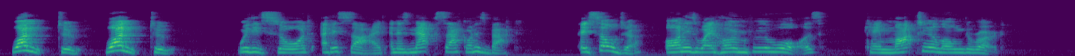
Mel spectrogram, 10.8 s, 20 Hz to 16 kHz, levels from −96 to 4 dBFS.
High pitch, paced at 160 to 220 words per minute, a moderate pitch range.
Yes: high, 210 Hz; average, 165 wpm; average, 3.5 semitones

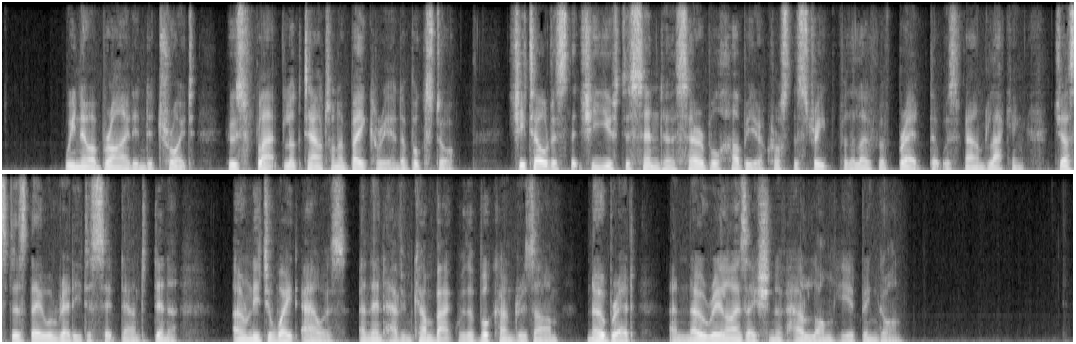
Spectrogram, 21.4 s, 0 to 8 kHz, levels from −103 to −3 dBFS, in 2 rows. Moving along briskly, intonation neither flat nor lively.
Yes: fast, 215 wpm; average, 3.9 semitones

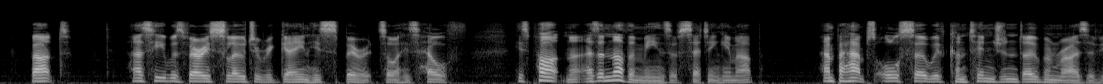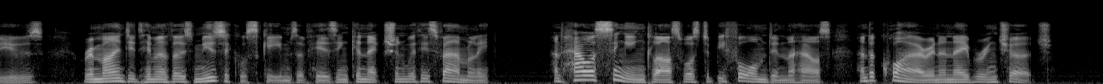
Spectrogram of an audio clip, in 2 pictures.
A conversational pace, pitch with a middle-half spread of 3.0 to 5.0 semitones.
No: average, 165 wpm; wide, 5.6 semitones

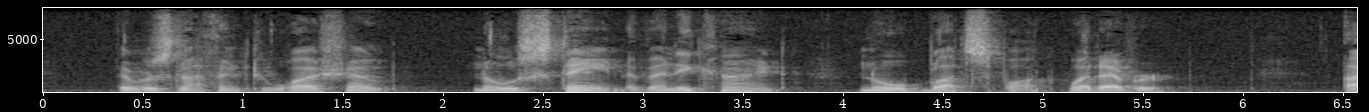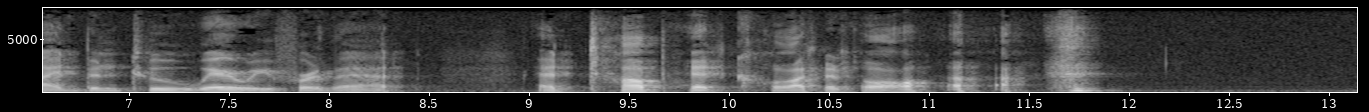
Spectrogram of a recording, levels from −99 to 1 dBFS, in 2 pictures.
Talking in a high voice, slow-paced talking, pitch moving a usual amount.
No: low, 110 Hz; slow, 120 wpm; average, 3.4 semitones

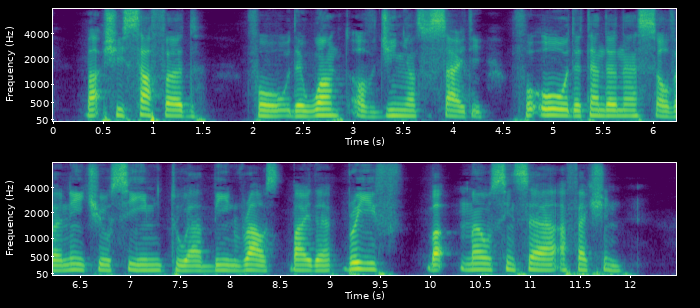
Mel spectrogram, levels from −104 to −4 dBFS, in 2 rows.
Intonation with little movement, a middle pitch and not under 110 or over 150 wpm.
Yes: narrow, 2.1 semitones; medium, 145 Hz; slow, 135 wpm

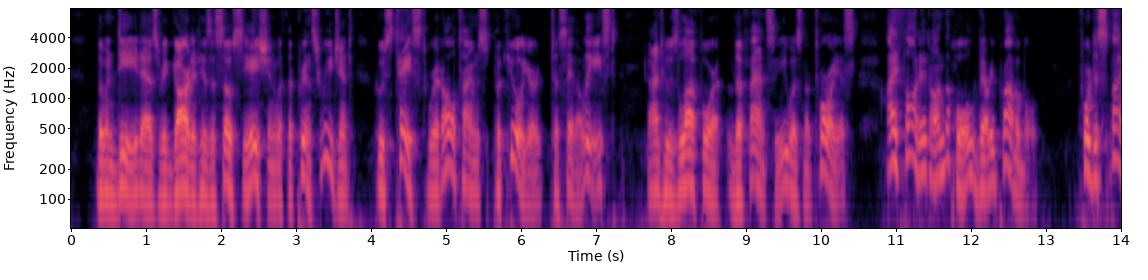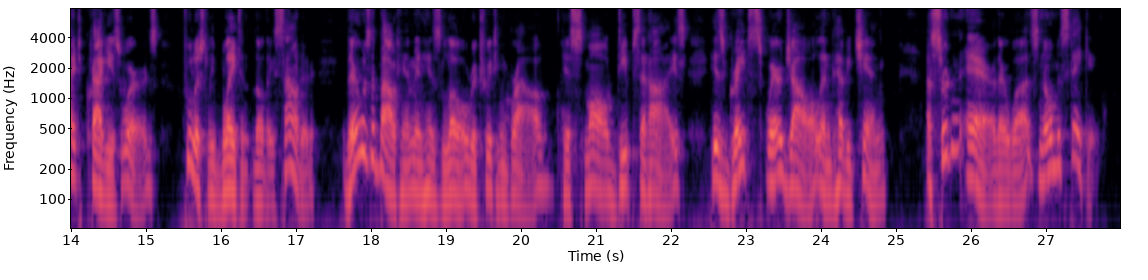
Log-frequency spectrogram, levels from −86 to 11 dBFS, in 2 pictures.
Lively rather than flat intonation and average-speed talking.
Yes: wide, 7.7 semitones; average, 160 wpm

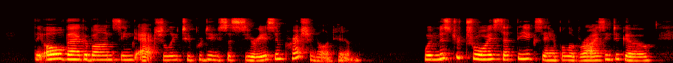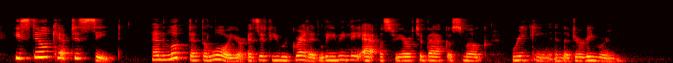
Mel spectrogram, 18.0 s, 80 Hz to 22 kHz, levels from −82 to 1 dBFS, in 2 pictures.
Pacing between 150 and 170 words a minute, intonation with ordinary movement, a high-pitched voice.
Yes: average, 155 wpm; average, 4.4 semitones; high, 230 Hz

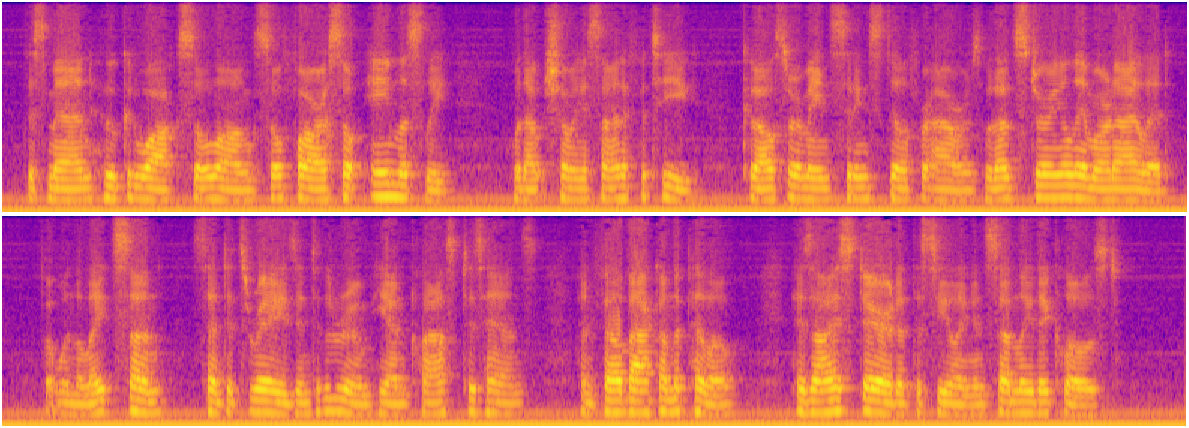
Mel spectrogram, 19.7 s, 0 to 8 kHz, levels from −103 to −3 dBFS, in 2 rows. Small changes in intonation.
Yes: narrow, 2.0 semitones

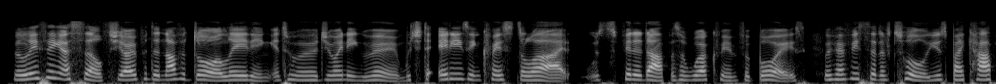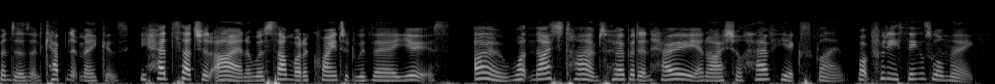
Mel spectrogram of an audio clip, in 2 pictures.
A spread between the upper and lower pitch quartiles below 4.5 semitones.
Yes: average, 3.6 semitones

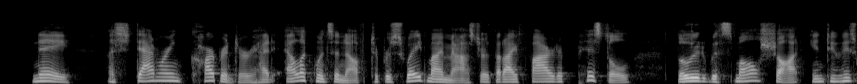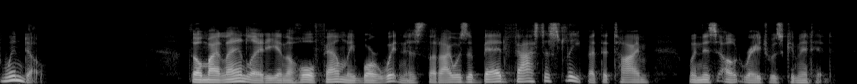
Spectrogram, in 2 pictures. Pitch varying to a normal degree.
No: wide, 6.0 semitones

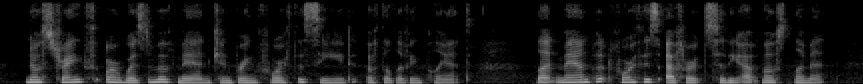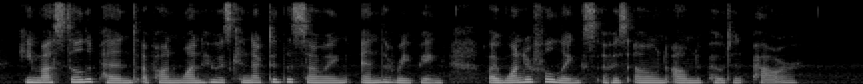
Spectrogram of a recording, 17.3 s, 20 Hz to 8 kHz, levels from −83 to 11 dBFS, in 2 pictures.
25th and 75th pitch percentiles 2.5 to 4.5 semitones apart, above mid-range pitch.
Yes: average, 3.2 semitones; high, 200 Hz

